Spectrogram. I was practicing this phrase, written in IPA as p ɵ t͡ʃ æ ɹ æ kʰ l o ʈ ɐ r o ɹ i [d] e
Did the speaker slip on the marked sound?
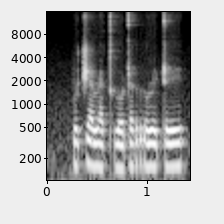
yes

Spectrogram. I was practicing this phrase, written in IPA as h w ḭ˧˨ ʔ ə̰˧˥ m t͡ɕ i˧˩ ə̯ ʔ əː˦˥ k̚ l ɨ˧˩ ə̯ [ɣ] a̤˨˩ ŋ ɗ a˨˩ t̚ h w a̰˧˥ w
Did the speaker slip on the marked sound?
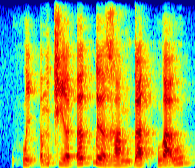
no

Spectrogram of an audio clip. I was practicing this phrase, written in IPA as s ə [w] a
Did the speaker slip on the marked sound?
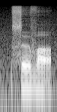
yes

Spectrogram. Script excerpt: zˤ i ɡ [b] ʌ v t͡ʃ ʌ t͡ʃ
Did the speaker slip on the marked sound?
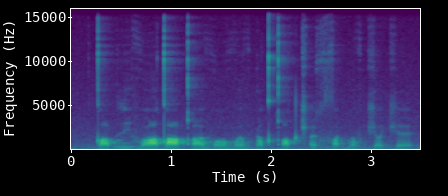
no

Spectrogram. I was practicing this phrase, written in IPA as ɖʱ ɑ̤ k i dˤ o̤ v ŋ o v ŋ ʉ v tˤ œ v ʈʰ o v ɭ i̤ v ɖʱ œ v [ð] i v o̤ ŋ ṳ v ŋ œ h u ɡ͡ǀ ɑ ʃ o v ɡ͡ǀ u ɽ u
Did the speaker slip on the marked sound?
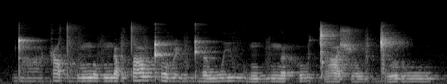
yes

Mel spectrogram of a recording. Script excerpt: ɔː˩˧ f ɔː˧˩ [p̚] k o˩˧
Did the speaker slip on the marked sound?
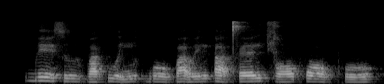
no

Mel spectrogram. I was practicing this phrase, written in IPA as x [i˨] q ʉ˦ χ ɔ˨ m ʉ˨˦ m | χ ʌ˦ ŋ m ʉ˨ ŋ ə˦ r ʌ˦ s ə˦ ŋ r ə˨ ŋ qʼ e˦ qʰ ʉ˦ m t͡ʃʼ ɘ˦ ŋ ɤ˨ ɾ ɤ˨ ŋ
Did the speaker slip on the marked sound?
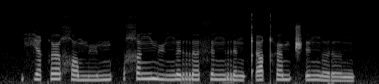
no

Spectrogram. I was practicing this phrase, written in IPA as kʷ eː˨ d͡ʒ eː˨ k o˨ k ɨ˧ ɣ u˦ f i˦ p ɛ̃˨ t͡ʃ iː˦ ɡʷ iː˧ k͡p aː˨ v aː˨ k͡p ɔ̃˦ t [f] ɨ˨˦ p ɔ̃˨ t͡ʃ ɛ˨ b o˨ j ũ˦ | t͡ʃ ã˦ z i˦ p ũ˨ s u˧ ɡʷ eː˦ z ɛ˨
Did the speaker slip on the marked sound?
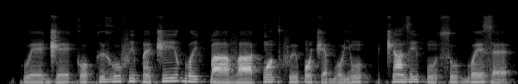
no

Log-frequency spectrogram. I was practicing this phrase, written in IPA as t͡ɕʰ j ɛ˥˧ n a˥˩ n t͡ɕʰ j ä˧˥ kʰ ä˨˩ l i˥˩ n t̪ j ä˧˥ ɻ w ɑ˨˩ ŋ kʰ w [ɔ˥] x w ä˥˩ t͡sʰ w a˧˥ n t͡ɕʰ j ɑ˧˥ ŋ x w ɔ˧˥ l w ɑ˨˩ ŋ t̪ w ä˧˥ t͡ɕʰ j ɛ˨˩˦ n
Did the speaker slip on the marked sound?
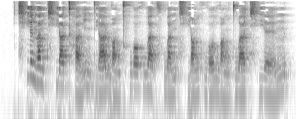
no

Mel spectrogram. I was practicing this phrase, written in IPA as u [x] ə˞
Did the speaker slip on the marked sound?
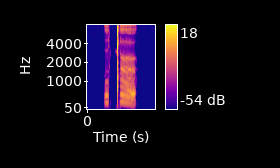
yes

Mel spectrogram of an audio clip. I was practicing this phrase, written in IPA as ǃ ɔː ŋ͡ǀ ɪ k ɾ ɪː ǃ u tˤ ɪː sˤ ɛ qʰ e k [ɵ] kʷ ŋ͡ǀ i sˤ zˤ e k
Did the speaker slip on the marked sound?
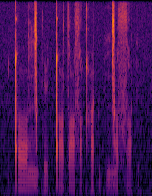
no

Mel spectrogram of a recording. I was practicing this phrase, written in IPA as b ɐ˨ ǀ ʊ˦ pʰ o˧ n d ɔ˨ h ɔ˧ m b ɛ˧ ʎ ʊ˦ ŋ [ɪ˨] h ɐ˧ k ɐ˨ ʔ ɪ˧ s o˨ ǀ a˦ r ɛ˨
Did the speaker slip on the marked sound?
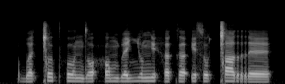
yes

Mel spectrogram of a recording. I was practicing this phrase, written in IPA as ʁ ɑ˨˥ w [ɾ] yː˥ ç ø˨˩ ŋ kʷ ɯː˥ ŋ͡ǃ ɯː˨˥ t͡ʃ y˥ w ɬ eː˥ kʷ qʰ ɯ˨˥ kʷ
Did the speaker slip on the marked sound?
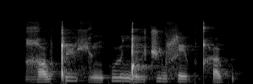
yes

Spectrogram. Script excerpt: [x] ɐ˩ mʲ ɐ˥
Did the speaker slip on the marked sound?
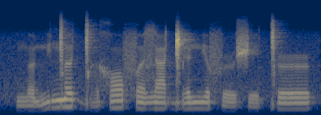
yes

